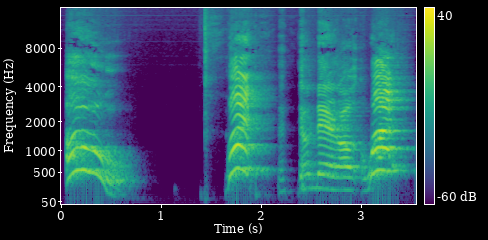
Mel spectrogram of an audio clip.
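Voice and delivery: high squeaky disbelieving what; stunned, voice jumping way up; incredulous high-pitched what; shocked disbelief. Retold or imitated. Shocked reaction to dad's claim.

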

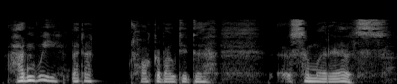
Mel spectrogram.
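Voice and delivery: halting, self-conscious suggestion; uncomfortable stammer. A narrator's reading. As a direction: falter with embarrassment. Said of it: "he stammered, looking horribly uncomfortable".

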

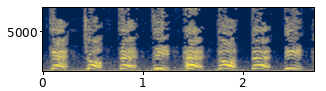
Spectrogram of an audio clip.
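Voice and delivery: each syllable punched out like a smack. Acted. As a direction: scold in Spanish, chopping every syllable apart. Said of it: "Especially when they mad".

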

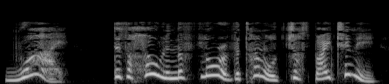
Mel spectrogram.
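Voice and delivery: rising to a high, startled exclamation; surprised cry. A narrator's reading. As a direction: exclaim at a sudden discovery. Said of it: "cried Julian".

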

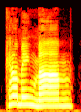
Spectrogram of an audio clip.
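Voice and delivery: slow, high, loud call back. A narrator's reading. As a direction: answer Mum from far away. Twins call back to mother.

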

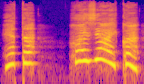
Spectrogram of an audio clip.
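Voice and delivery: put-on breathless, scared servant girl; gasping. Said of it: "задыхаясь, прошептала Бекки". (задыхаясь от страха)

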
